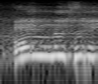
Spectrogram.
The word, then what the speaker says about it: 笑結: 私たちの連は笑って結ぶと書いて縁結びと呼びます。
